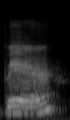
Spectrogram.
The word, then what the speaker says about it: bear: Clear es como con un sonido de la I, ¿no?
